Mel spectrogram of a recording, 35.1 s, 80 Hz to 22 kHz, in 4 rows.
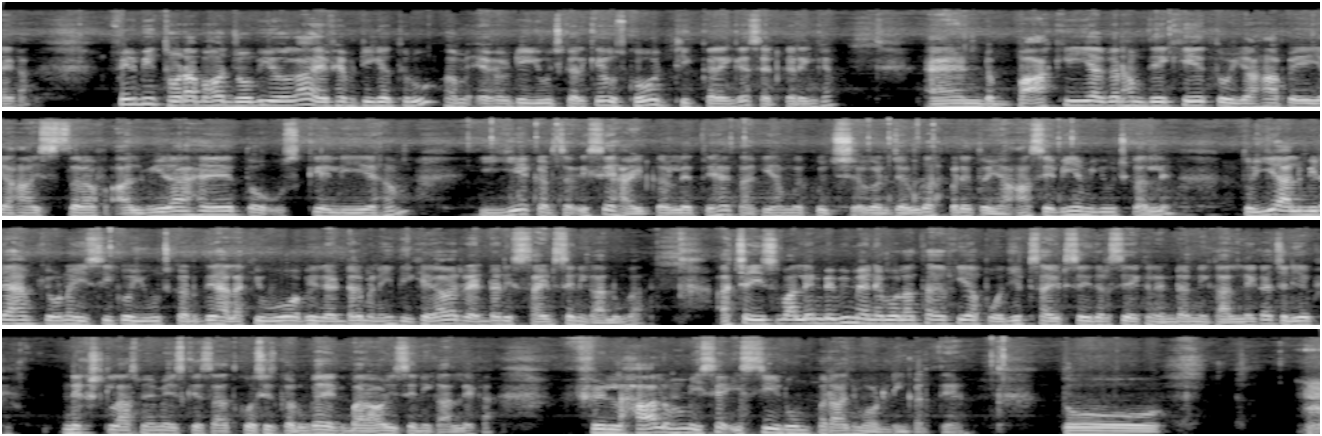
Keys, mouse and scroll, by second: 0.9 alt+middle click, 2.2 alt+middle click, 4.4 alt+middle click, 5.3 middle click, 6.6 scroll down 1, 6.9 middle click, 7.7 click, 8.0 scroll up 1, 8.2 middle click, 9.3 scroll down 1, 9.6 middle click, 10.6 middle click, 11.9 click, 12.3 right click, 13.6 click, 14.0 scroll up 1, 14.6 click, 14.9 right click, 15.9 click, 16.3 scroll up 1, 16.4 middle click, 18.2 click, 19.6-19.9 scroll down 1, 19.9 middle click, 21.9 alt+middle click, 23.5 scroll up 1, 25.5 scroll down 1, 25.8 alt+middle click, 30.3 alt+middle click, 33.0 click, 33.8 alt+middle click.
